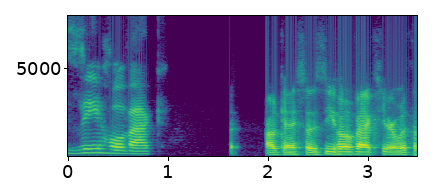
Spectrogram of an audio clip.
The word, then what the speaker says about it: Z-Hovak: artist so that is the z hovak or zovak how do you pronounce it uh it's z holvack okay so z-hovax here with us uh welcome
